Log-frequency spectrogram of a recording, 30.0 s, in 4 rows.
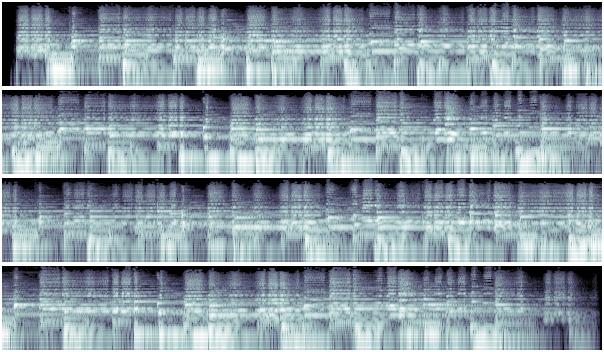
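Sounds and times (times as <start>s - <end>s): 
waltz music: 0.2s - 30.0s.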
